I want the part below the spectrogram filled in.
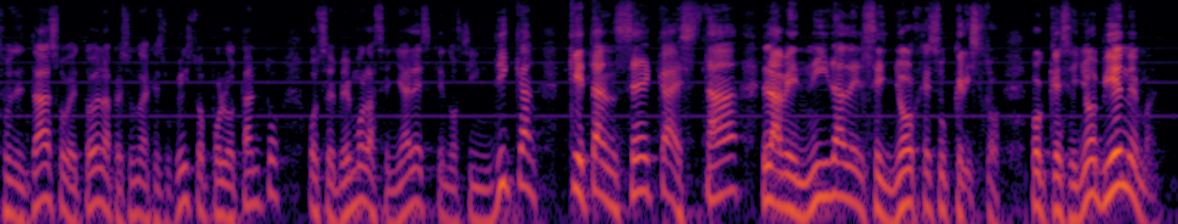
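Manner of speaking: ordinary delivery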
